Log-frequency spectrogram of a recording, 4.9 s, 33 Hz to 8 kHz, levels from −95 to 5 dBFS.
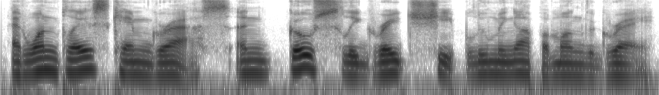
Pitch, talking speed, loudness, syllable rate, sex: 110 Hz, 170 wpm, -18 LUFS, 4.1 syllables/s, male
